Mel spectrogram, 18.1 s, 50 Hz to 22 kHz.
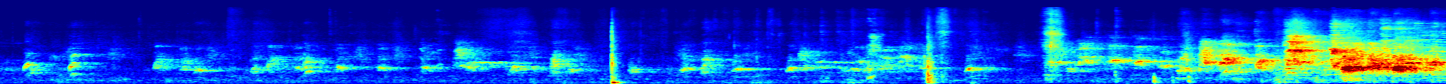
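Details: A cream-white female French Bulldog puppy, born 19 May 2013, eating weaning food and growing well, gives repeated short whiny yips and whimpers about twice a second, growing louder and busier toward the end.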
